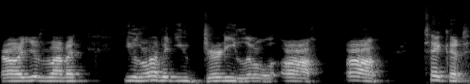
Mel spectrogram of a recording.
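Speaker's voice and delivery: put-on frog puppet voice. Speaker imagining a Miss Piggy scene, speaking as Kermit: Kermit the Frog voice. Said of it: "He's like".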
